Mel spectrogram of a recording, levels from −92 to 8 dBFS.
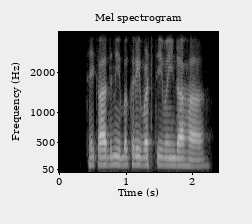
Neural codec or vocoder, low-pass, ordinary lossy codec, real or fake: codec, 16 kHz, 2 kbps, FunCodec, trained on LibriTTS, 25 frames a second; 3.6 kHz; Opus, 24 kbps; fake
